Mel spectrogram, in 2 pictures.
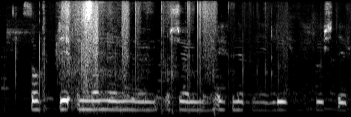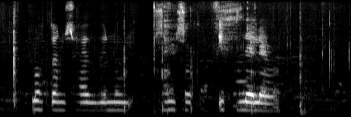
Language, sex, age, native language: Icelandic, male, 12, Icelandic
